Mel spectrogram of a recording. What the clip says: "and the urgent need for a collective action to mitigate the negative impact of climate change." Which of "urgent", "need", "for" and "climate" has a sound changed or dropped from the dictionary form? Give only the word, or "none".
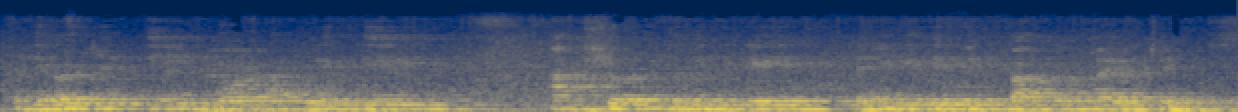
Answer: climate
